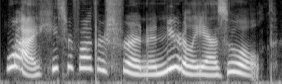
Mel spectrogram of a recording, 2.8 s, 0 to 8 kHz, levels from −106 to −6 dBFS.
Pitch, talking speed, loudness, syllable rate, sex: 310 Hz, 190 wpm, -18 LUFS, 5.3 syllables/s, female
